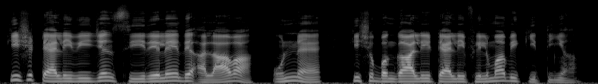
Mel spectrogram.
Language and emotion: Dogri, neutral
